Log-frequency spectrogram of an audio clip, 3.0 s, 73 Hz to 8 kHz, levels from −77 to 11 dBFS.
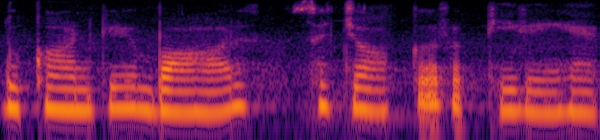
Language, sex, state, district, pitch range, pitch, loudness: Hindi, female, Himachal Pradesh, Shimla, 195-220 Hz, 205 Hz, -20 LUFS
